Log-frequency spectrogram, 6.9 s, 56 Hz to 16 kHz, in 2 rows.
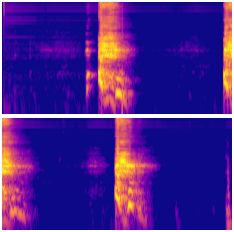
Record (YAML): three_cough_length: 6.9 s
three_cough_amplitude: 29734
three_cough_signal_mean_std_ratio: 0.35
survey_phase: beta (2021-08-13 to 2022-03-07)
age: 18-44
gender: Male
wearing_mask: 'No'
symptom_none: true
smoker_status: Never smoked
respiratory_condition_asthma: false
respiratory_condition_other: false
recruitment_source: REACT
submission_delay: 3 days
covid_test_result: Negative
covid_test_method: RT-qPCR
